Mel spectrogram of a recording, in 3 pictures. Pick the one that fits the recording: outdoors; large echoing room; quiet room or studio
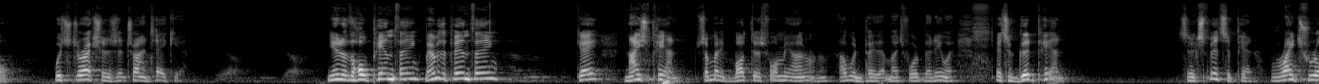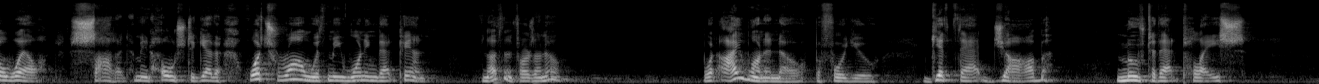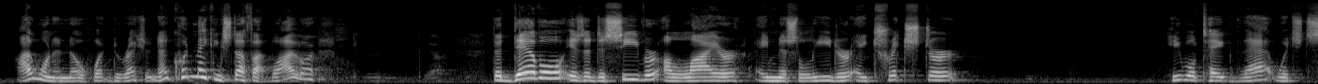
large echoing room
